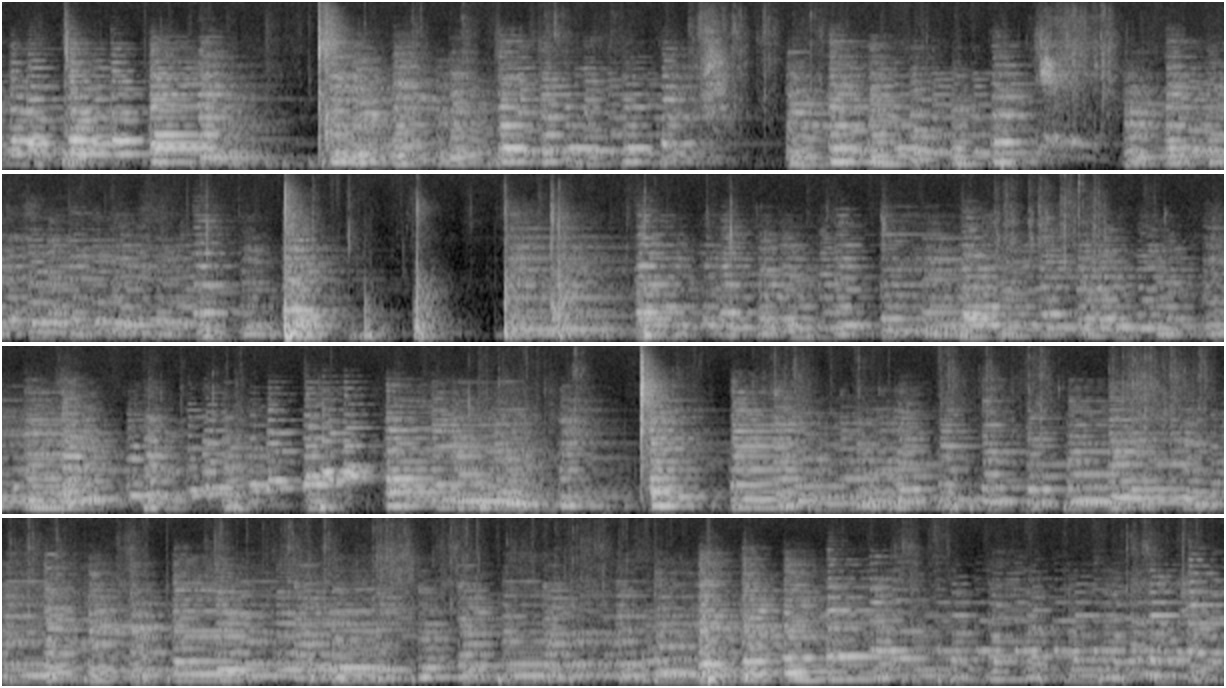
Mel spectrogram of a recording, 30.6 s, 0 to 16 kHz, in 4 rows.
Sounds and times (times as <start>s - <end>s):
Classical music: 0.0s - 30.5s.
